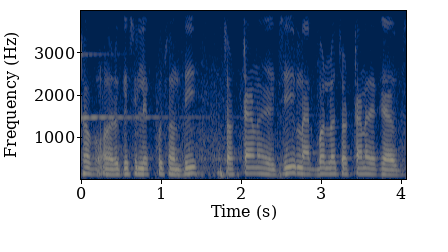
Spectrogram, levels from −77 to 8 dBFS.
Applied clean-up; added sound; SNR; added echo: none; Piano; 20 dB; none.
